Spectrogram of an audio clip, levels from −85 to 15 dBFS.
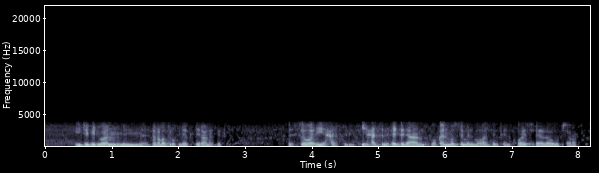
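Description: The speech carries overdone noise removal from start to end. Frequency bands near the estimated noise floor are pushed far down, and quiet parts of the voice vanish with them. The background drops and breaks up into twinkling specks.

The AMR narrowband mobile codec also runs throughout. Only a line band of about 150 Hz to 3.4 kHz survives. Damage is plainly audible: the voice is buzzy and synthetic. That points to a low mode, around 7.4 kbps.

AMR comfort noise appears at 0.00 to 0.44 s, 2.96 to 3.14 s, 3.16 to 3.24 s, 3.28 to 3.32 s, 3.34 to 3.42 s and 3.50 to 3.56 s. Speech frames stopped there. A smooth synthetic hiss replaces the real background, switching in and out rapidly around 3 s.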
